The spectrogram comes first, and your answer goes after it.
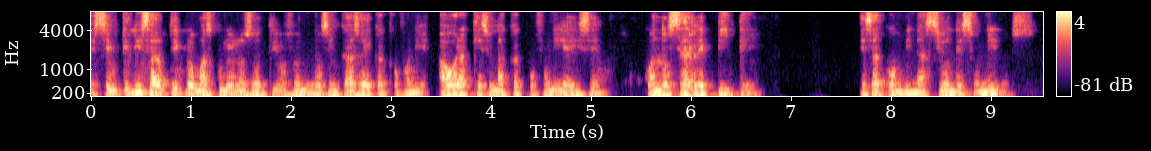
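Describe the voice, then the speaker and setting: A man's voice: mid-range voice, darkish tone, slightly rough. A man teaching a grammar lesson in an online class, explaining step by step and checking in with his students.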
